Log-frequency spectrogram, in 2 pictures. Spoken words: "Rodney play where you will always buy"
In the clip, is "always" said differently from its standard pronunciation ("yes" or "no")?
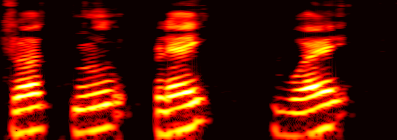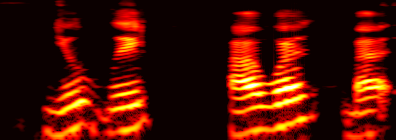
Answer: yes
